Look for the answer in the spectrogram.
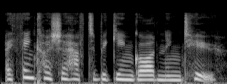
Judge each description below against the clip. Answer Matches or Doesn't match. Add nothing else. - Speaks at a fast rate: Matches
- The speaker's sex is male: Doesn't match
